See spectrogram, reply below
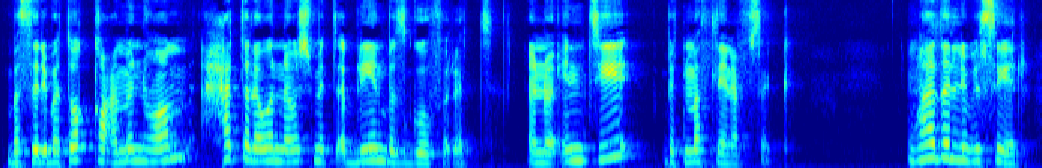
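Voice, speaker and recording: Speaking fast in a voice on the high side, a female social media content creator gives candid interview talk as a guest. She's passionate and emphatic, firing off rhetorical questions.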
